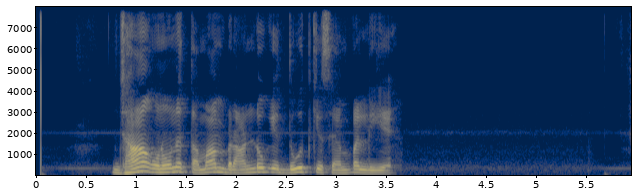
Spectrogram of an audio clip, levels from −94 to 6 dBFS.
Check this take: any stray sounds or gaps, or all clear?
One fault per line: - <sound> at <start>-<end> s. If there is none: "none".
none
